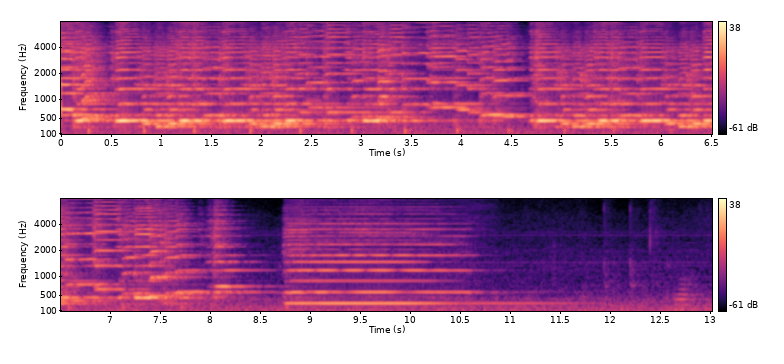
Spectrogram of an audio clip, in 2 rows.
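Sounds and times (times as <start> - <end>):
polka music: 0.0 - 9.2.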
